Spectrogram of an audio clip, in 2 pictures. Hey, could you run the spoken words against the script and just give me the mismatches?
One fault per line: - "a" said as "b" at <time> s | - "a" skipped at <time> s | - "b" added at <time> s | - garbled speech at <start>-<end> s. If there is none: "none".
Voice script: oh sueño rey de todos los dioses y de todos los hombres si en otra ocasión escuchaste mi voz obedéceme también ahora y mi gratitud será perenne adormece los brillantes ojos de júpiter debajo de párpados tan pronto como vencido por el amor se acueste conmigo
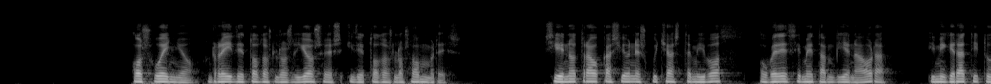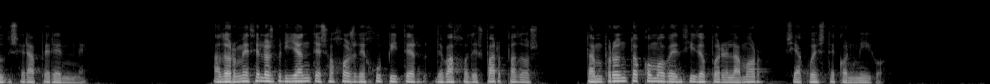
none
